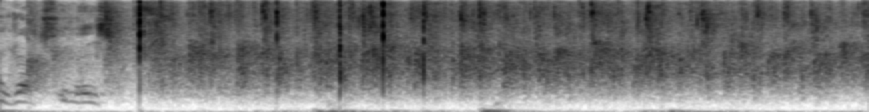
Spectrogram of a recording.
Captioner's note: applause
